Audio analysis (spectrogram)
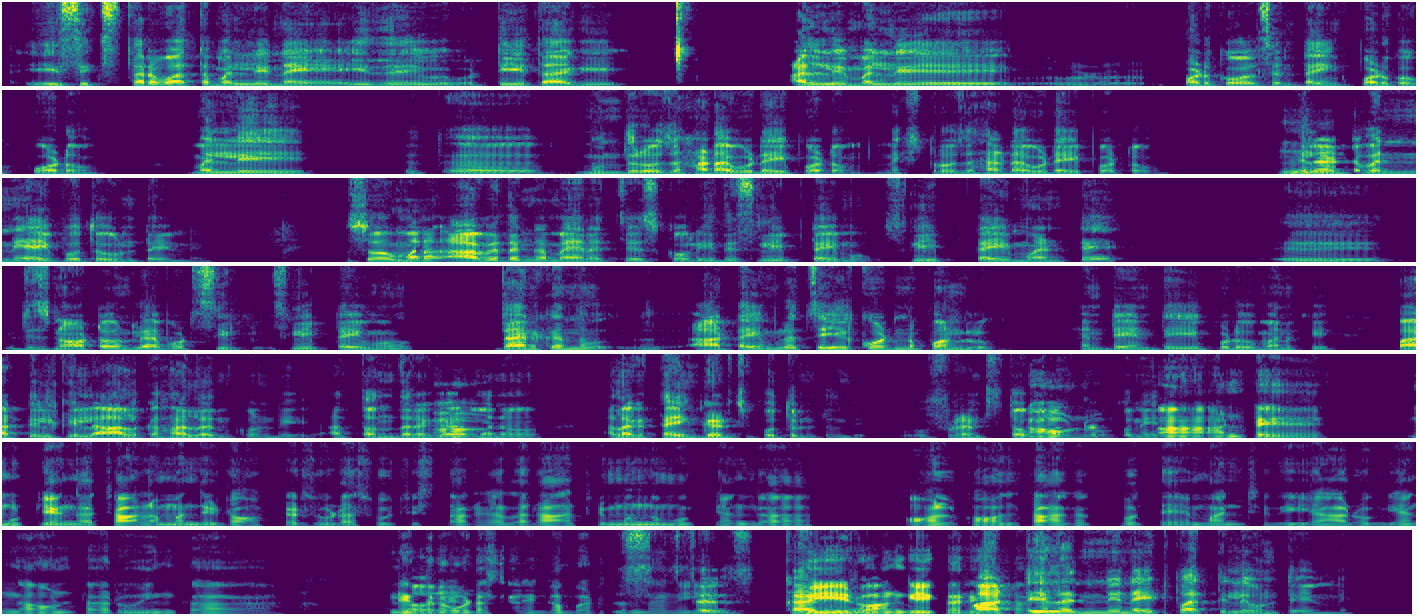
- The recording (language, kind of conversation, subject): Telugu, podcast, ఫోకస్ పోయినప్పుడు దానిని మళ్లీ ఎలా తెచ్చుకుంటారు?
- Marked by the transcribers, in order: in English: "సిక్స్"; lip smack; in English: "నెక్స్ట్"; in English: "సో"; in English: "మేనేజ్"; in English: "స్లీప్"; in English: "స్లీప్ టైమ్"; in English: "ఇట్ ఇస్ నాట్ ఓన్లీ ఎబౌట్"; in English: "స్లీప్"; in English: "ఆల్కహాల్"; in English: "ఫ్రెండ్స్‌తో"; unintelligible speech; in English: "డాక్టర్స్"; in English: "ఆల్కహాల్"; tapping; in English: "నైట్"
